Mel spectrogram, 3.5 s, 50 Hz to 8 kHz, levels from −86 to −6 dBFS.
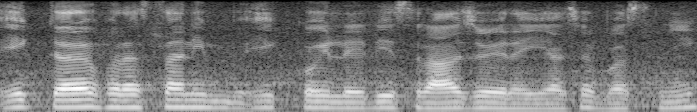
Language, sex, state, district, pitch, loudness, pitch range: Gujarati, male, Gujarat, Gandhinagar, 125 Hz, -18 LUFS, 115-135 Hz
